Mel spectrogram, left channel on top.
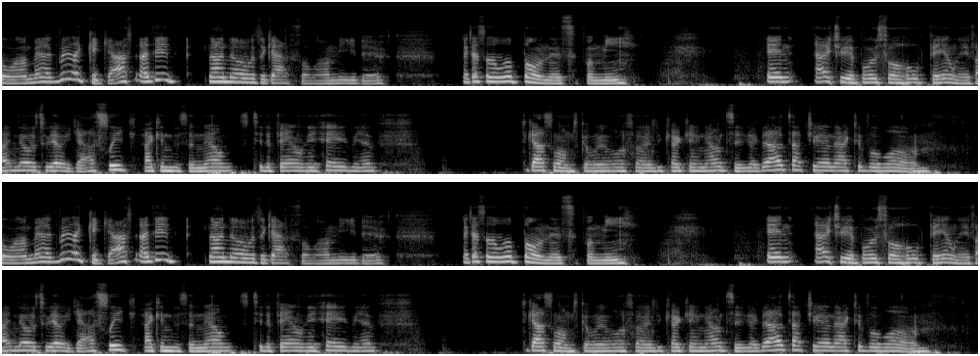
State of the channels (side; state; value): both; identical; correlation 1.00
